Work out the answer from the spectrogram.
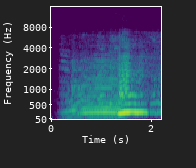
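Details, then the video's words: Cows fighting dangerously give a loud, drawn-out moo of about two seconds. It swells steadily and rises into a brighter, strained tone near the end, with men speaking Hindi nearby. "They are dangerously fighting animals cow"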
